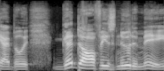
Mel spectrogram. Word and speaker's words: Gaddafi: Gaddafi's new to me. It looks like that says Gaddafi, like Daffy Duck.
